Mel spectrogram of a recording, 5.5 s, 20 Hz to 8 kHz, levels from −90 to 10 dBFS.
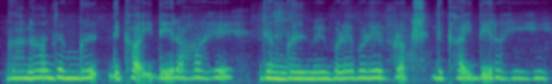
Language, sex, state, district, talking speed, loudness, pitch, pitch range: Kumaoni, female, Uttarakhand, Tehri Garhwal, 165 wpm, -15 LUFS, 240 Hz, 230-255 Hz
